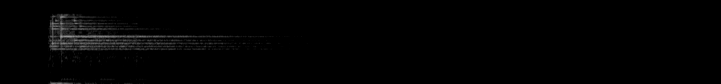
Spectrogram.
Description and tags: Sound of an idea coming to you
bulb, eureka, idea, inspiration, light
